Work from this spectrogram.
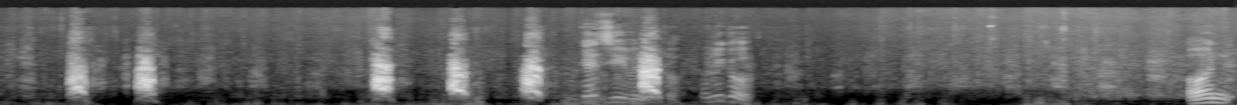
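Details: Winter outing with two German Shepherds in Hawick, Scotland, recorded on a phone. Irregular bursts of clipped barking, roughly five close together, then quieter rustling and a longer yelp at the end. A man speaks throughout.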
